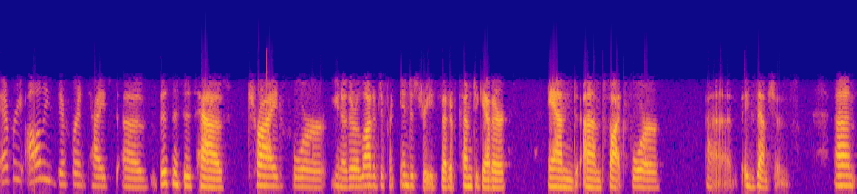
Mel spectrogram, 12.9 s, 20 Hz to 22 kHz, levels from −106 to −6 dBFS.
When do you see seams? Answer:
none

